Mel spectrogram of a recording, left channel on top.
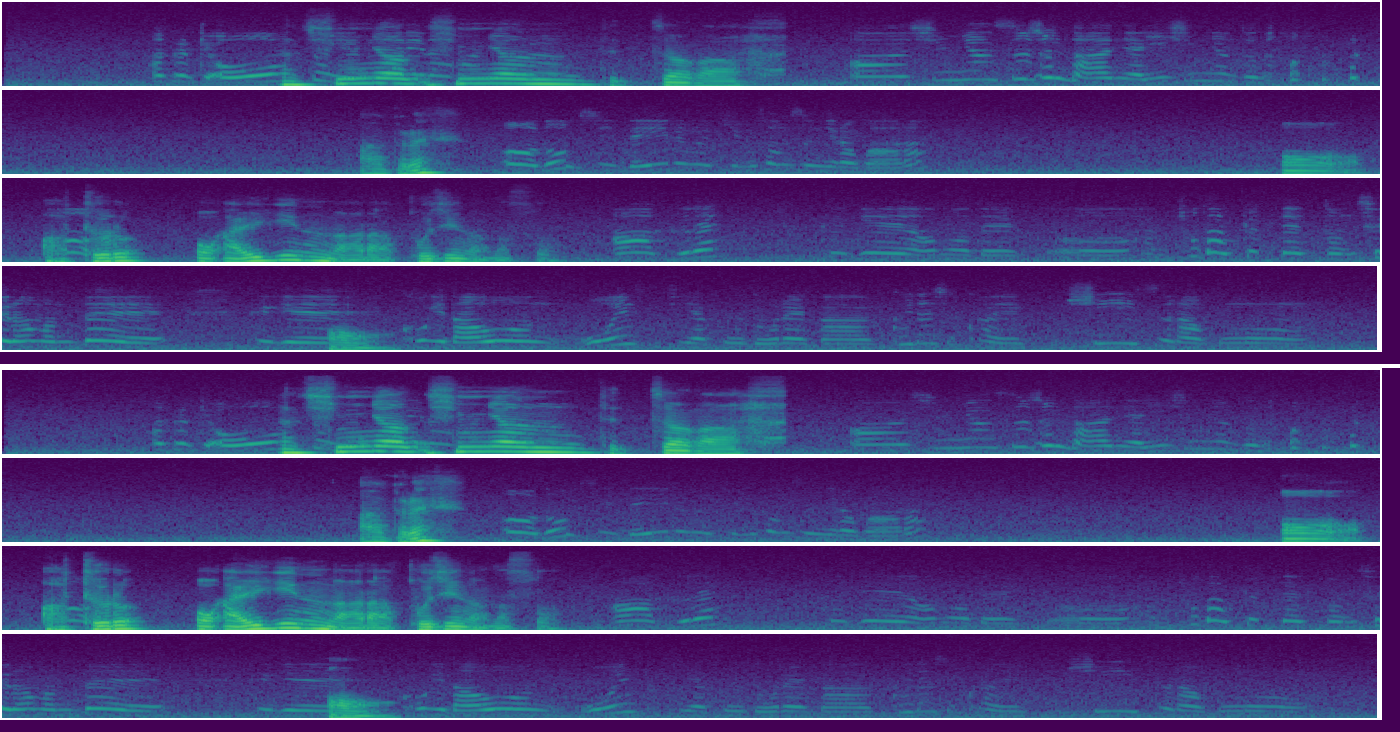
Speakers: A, on the left; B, on the right.
A: 아, 그렇게 엄청
B: 한 10년,
A: 옛날이라고
B: 십 년
A: 하니까,
B: 됐잖아.
A: 아, 10년 수준도 아니야. 20년도 넘 <laughs>
B: 아, 그래?
A: 어, 너 혹시 내 이름은 김삼순이라고 알아?
B: 어,
A: 어,
B: 아, 들어, 어, 알기는 알아. 보진 않았어.
A: 아, 그래? 그게 아마 내, 어, 한 초등학교 때 했던 드라마인데, 그게,
B: 어,
A: 거기 나온 OST야, 그 노래가. 클래식화의 She's라고,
